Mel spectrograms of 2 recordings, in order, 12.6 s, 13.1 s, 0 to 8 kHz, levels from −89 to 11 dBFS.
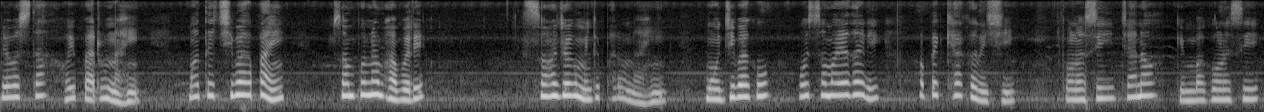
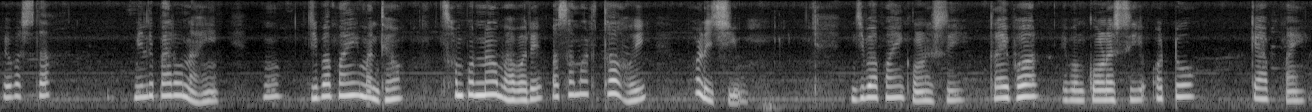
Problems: none marked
